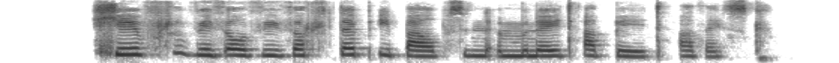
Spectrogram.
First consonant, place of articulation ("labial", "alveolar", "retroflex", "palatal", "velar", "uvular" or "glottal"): alveolar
